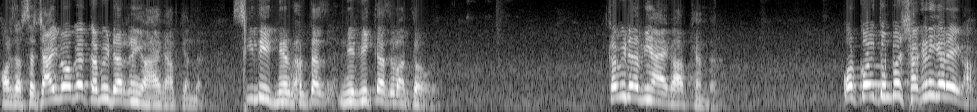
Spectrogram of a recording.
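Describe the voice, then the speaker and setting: A middle-aged male pastor preaches with strong emphasis, his voice sitting notably high for a man. He asks pointed questions and answers them at once. A faint hiss of noise runs beneath his speech. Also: very animated, moderate pace, pauses often. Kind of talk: sermon. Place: church hall with a congregation.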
